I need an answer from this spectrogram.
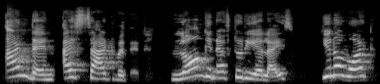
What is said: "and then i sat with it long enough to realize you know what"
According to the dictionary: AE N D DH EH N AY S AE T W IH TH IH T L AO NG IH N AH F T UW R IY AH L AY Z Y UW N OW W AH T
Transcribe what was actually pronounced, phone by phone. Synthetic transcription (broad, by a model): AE N D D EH N AY S AE T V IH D IH T L AO NG IH N AH F T UW R IY AH L AY Z Y UW N OW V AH T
